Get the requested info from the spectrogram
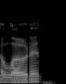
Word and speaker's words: Elodin: Elodin.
